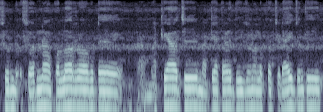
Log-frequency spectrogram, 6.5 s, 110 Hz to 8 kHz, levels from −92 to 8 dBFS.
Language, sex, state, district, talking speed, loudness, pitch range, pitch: Odia, male, Odisha, Malkangiri, 130 wpm, -14 LUFS, 125-135 Hz, 130 Hz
